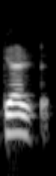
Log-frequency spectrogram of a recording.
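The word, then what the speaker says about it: Geld: लेकिन एट द एंड ऑफ the word as इन गेल्ड, ठीक है, अगर डी जो है वो किसी वर्ड के एंड में आ जाए, ठीक है, गेल्ड, owned, D is always डिवॉइस्ड एंड इट is pronounced as अ टी, ठीक है, हम उसे टी की तरह प्रोनाउंस करेंगे, ठीक है।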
